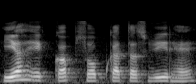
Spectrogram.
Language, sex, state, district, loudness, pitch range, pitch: Hindi, male, Jharkhand, Ranchi, -19 LUFS, 155-170 Hz, 165 Hz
